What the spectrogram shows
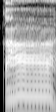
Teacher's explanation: panjangnya mad thaobi yaitu satu alif atau dua harakat atau dua ketukan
